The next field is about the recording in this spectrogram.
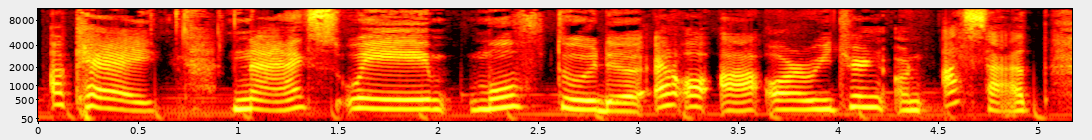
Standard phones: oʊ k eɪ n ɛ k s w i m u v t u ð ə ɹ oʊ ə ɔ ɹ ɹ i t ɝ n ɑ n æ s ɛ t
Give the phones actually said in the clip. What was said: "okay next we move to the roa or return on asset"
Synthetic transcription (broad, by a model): oʊ k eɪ n ɛ k s w i m u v t u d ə l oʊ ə ɔ ɹ ɹ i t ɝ n ɑ n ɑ s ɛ t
